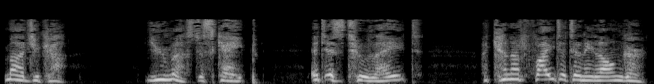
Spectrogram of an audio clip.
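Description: A man voicing a tormented king enslaved by dark magic, trembling and strained, in a fantasy audiobook. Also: high voice, unhurried, slightly rough, no room sound, pitched above the performer's own voice, exaggerated voice. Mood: agonized, desperate.

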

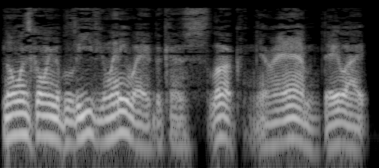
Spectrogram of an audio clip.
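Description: Man voicing earnest, defensive young guy, gravelly. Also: fairly low pitch, moderate pace, a little mellow, no room sound. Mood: insistent.

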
